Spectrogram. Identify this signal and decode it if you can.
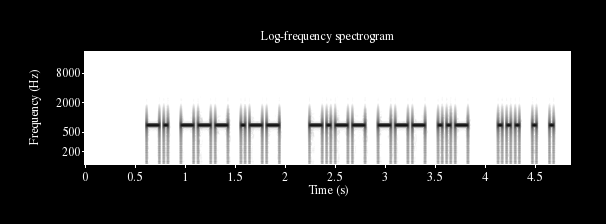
Morse code, heard as a keyed tone, about 28 wpm, 700 Hz. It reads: NOW YOU SEE
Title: Sentences from Top 1500 Words 28wpm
